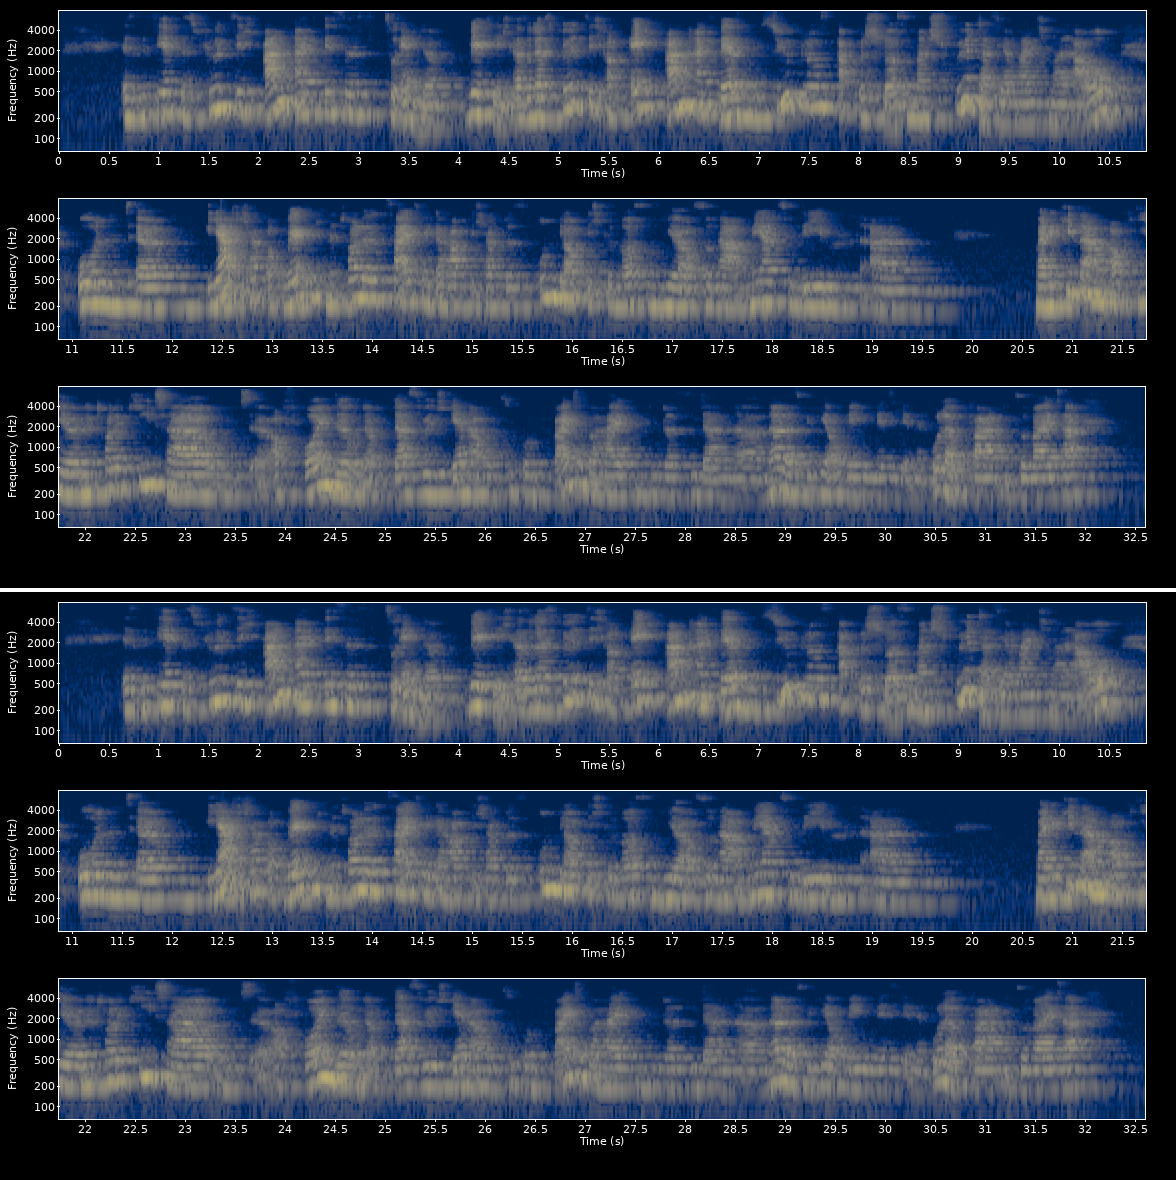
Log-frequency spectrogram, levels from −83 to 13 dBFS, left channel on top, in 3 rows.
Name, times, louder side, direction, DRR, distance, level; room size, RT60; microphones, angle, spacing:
voice 1, 0.3-3.8 4.1-19.7 20.6-32.2, left 1 dB, 40° left, -1 dB, 0.4 m, -28 dB
3.2 x 2.9 x 2.5 m, 0.94 s
head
